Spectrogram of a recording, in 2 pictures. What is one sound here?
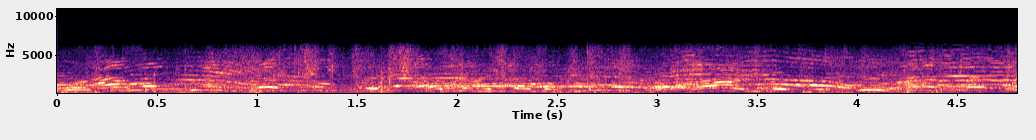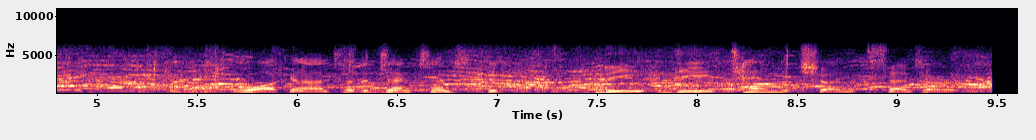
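A crowd of people chatter nearby outdoors.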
